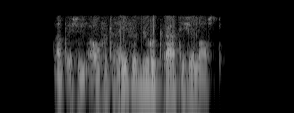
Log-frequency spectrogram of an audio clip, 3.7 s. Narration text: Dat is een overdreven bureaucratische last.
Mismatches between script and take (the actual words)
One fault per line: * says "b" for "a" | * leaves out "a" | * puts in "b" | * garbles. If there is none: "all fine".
all fine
